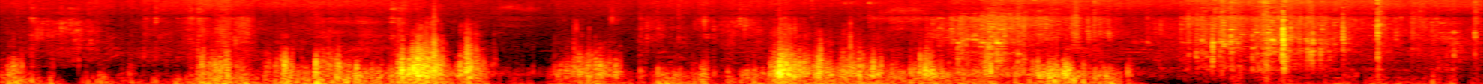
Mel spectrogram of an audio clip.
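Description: Broken concrete scrapes and knocks among rubble.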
